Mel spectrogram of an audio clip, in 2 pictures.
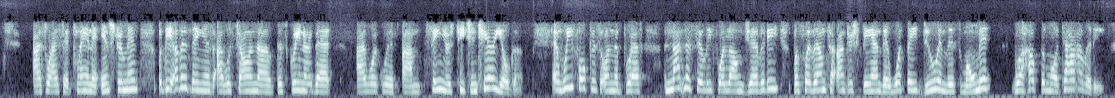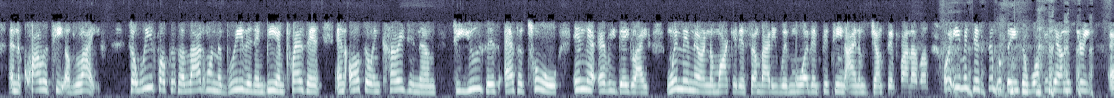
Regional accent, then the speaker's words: Philadelphia, Pennsylvania, United States; I'm from Philly. I'm in West Philly, or whatever they call it now with the gentrification.

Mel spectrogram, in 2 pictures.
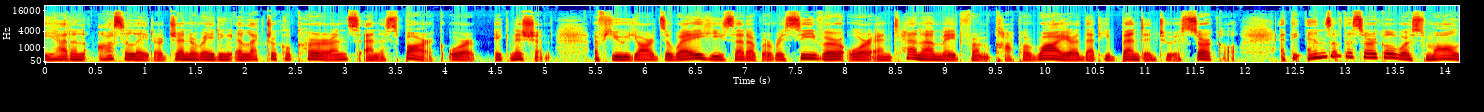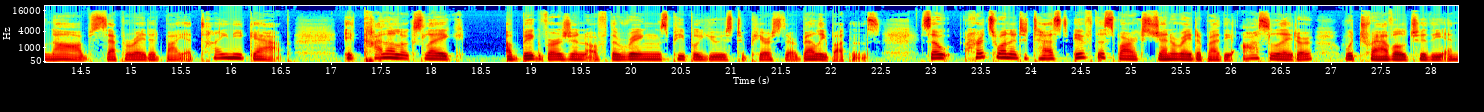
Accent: Karlsruhe, Baden-Württemberg, Germany; Karlsruhe, Germany. It happens to be my hometown.

